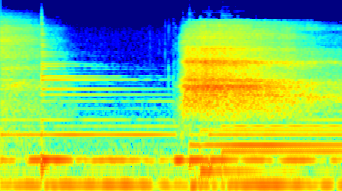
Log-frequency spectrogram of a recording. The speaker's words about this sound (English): Breathe in through your nose, filling up your belly, and then out through your mouth, imagining you are breathing fire. Ready? Deep breath in and out.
